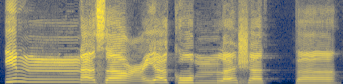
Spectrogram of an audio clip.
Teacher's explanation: Nih, tak sama ada hembusannya la syatta, ta. Jangan ta, tapi ta ada hembusnya sedikit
